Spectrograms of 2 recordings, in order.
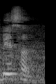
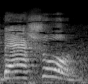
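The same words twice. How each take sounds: First: It is said with a Hindi pronunciation. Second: It is said with a Bengali pronunciation. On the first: "হিন্দিতে কিন্তু এইভাবে উচ্চারণ করে" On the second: "আমরা বলি বেসন"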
